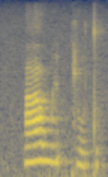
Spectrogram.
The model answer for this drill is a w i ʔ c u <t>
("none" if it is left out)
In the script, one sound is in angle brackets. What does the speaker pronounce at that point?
t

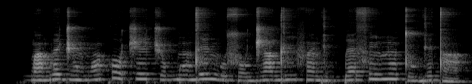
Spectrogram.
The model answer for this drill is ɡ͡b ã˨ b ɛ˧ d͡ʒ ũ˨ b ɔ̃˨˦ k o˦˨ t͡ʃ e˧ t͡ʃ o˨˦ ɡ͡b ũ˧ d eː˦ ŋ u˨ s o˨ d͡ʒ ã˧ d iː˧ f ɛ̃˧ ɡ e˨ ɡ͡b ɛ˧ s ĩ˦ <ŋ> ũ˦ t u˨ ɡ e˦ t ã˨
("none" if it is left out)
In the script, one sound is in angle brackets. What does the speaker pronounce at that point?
ɲ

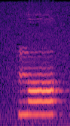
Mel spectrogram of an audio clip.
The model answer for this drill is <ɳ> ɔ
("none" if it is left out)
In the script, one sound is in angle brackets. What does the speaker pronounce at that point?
n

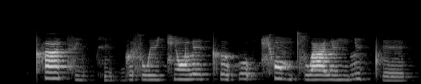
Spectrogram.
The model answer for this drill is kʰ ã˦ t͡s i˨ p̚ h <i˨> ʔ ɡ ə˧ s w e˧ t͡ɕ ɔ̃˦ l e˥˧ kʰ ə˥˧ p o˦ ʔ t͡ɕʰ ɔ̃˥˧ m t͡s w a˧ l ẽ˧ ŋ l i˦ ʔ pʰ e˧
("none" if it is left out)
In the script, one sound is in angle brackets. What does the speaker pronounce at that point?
i˨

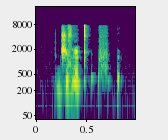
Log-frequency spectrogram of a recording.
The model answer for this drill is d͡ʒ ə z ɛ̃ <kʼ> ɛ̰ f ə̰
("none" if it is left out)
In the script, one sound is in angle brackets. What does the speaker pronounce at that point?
kʼ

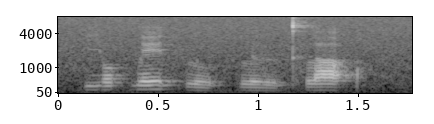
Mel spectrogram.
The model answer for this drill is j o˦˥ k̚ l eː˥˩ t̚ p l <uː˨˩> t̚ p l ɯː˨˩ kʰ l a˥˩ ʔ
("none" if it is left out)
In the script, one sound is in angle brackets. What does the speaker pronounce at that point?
uː˨˩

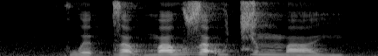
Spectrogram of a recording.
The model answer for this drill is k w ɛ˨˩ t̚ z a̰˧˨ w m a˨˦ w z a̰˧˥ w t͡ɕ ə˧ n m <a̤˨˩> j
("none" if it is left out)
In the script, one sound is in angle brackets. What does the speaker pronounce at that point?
a̤˨˩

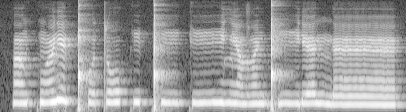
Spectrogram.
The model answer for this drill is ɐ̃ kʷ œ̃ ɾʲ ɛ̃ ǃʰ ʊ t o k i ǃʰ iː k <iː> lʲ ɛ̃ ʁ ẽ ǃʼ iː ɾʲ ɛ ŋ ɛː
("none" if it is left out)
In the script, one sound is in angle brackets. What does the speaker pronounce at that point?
iː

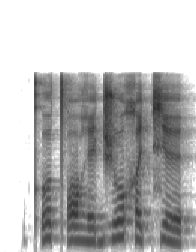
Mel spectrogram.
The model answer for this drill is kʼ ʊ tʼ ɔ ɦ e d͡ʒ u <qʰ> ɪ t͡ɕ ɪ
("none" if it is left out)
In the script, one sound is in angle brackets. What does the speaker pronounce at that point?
χ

